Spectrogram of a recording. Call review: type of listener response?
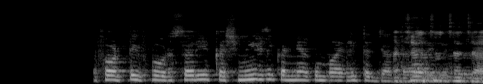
taking over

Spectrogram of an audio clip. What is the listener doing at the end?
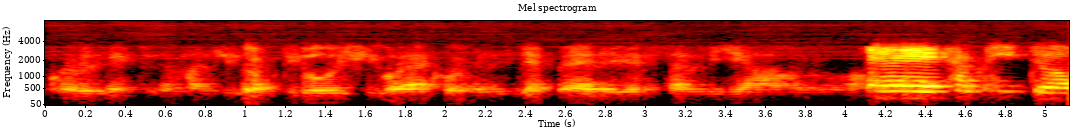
taking over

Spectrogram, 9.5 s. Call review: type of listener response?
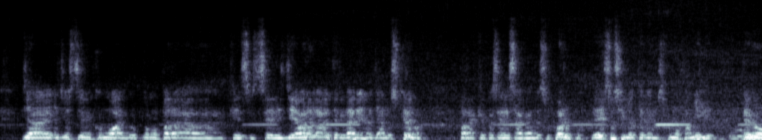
listening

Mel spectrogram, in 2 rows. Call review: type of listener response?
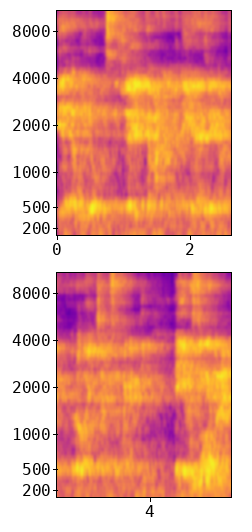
listening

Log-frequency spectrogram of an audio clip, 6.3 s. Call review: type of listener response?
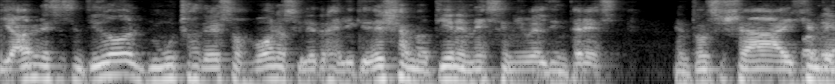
taking over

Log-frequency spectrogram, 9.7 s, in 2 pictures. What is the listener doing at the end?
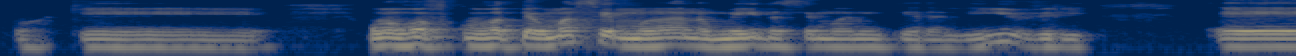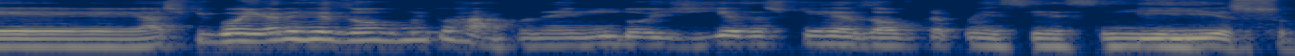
listening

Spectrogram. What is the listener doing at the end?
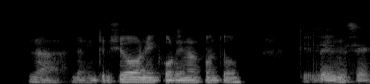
taking over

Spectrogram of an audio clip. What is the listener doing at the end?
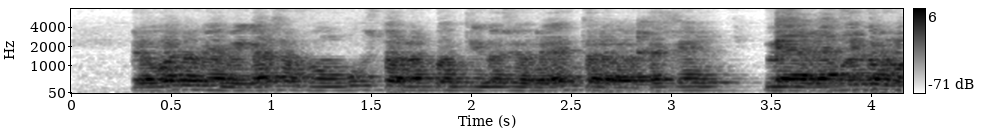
listening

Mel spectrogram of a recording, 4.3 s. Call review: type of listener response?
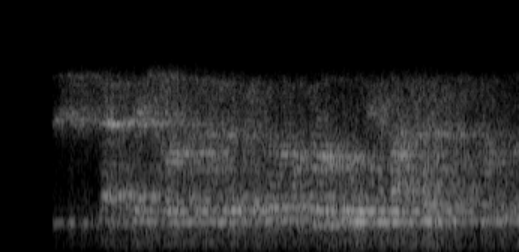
listening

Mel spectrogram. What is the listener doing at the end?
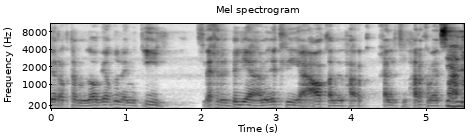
taking over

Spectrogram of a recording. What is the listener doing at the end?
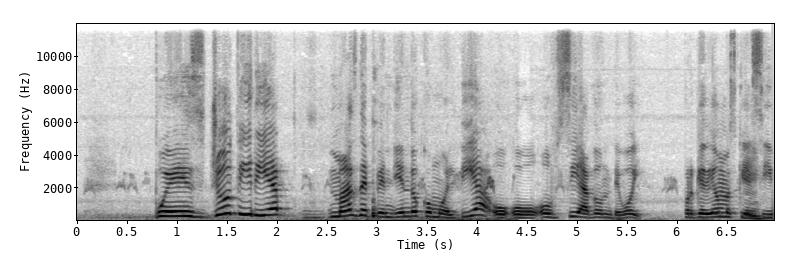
listening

